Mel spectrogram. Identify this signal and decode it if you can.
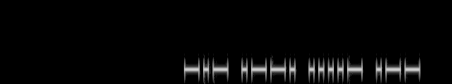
Morse code, heard as a keyed tone, about 25 wpm, 700 Hz. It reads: KP4W
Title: DXCC-100 Call Signs - 4 Characters - Repeated 2x - 25wpm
